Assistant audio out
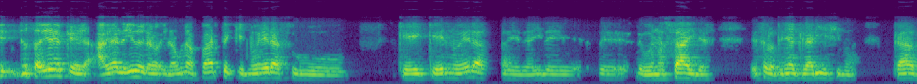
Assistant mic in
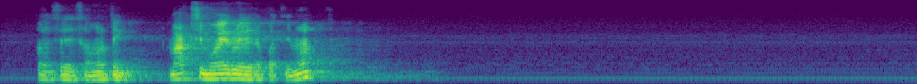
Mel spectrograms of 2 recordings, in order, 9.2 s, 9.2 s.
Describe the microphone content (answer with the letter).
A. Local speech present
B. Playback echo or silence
A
